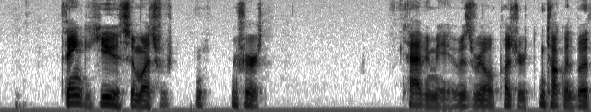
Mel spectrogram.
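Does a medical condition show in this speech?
Yes: stuttering; lifelong, concealed with avoidance until four years ago, later attended Friends convention, NSA meetings; coping mechanisms and workarounds; here blocks.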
